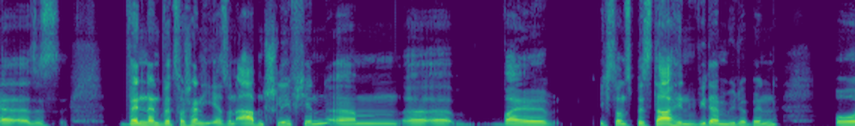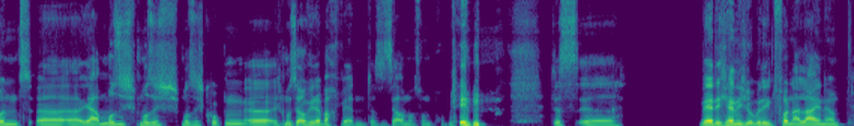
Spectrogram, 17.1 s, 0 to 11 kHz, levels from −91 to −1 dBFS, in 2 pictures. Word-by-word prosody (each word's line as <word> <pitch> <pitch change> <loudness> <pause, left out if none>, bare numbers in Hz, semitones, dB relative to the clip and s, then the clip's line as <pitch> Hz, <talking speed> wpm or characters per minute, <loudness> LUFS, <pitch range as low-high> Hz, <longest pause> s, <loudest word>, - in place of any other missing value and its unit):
also, 120 -1 0
es 120 -1 -10 0.6
wenn 135 +5 +4
dann 165 -3 +3
wird's 160 +1 0
wahrscheinlich 150 -2 -2
eher 135 - -2
so 125 - -8
'n 120 - -7
Abendschläfchen, 215 +6 0
ähm, 135 -1 -3
äh 115 0 -1
äh, - - -8 0.5
weil 120 - +3 0.4
ich - - -11
sonst 125 -3 -2
bis 130 -6 -3
dahin 125 -3 +6
wieder 135 +1 +3
müde 110 -3 -3
bin 120 - -4 0.6
und, 115 -1 0
äh - - -7 0.4
äh, - - -4
ja, - - +2
muss 190 +4 -2
ich 195 - -9
muss 180 0 -3
ich 165 -1 -6
muss 155 -2 -7
ich 145 - -11
gucken, 135 -2 -6
äh, 120 0 0
ich 120 - -12
muss 140 -1 -6
ja - - +3
auch - - -3
wieder 125 -1 +1
wach - - -6
werden. 85 - -8
Das 90 +1 -17
ist 95 - -13
ja - - -4
auch - - -6
noch 95 -3 -14
so 90 - -18
'n 90 - -16
Problem. 190 - +5 0.8
Das, 115 -3 -8
äh, 100 -3 -5 0.8
werde 125 +2 +7
ich 130 - -5
ja 125 - +8
nicht 125 +2 +1
unbedingt 120 -4 0
von 120 -2 +2
alleine. 115 +5 +1
125 Hz, 200 wpm, -25 LUFS, 115-140 Hz, 0.8 s, ja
